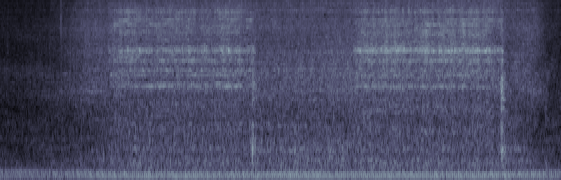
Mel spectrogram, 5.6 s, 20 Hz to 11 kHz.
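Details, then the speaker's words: 1991 Nissan Skyline GT-R32, 96,356 km, Nismo turbos, injectors and upgraded fuel pump, Nismo twin disc clutch, phone set down low: over steady idle, a metallic chattering hiss comes in twice as the clutch pedal moves; normal twin-disc clutch engagement noise. "Oh, it has a Nismo twin disc clutch, and you'll hear that when I push in the clutch."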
